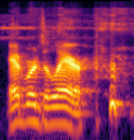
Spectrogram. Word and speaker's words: Edwards-Helaire: Edwards-Helaire, pronounce that name for me, Dennis. Edwards-Helaire.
